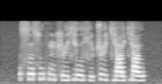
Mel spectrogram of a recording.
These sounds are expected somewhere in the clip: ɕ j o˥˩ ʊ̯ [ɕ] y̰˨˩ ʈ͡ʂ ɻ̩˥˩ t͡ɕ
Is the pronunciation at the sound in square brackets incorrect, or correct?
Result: correct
